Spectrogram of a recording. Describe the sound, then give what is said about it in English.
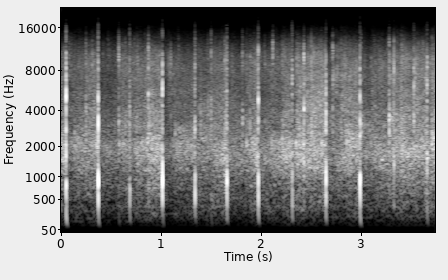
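A church crowd applauds steadily to acknowledge and appreciate a pastor, a dense wash of many hands clapping with a few sharper individual claps standing out at an irregular rhythm, no voices over it. “If you clap too much, you'll torture him.”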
